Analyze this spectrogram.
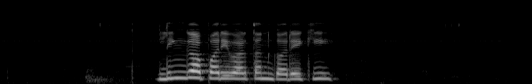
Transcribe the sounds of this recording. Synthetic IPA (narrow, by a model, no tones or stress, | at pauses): liŋɡʌpʌɾibʌrt̪ʌnɡʌɾeki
